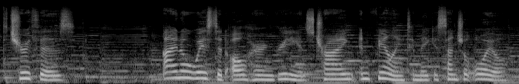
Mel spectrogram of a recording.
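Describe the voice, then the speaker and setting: Lady doing a polite robot girl in a game, highish voice, precise and unruffled, music behind. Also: moderate pace, close to an everyday voice. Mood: unruffled, dry. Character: polite, matter-of-fact female robot companion. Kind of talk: video game voice acting.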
